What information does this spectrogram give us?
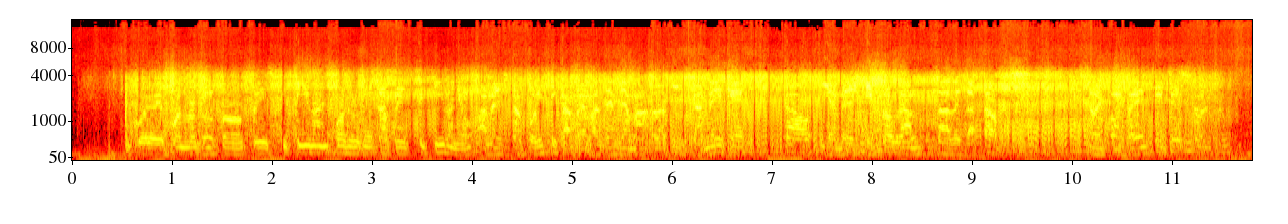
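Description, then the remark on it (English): A shortwave radio signal smeared with harsh, buzzing jammer splatter, interference from a jamming station on the adjacent channel, steady and fairly loud throughout, with a garbled broadcast voice partly audible beneath the noise. “In the case of jammer splatter, the station on the adjacent channel is a jammer.”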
